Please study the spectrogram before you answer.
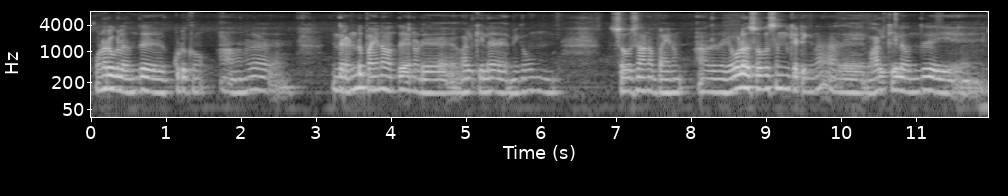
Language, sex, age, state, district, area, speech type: Tamil, male, 30-45, Tamil Nadu, Tiruppur, urban, spontaneous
